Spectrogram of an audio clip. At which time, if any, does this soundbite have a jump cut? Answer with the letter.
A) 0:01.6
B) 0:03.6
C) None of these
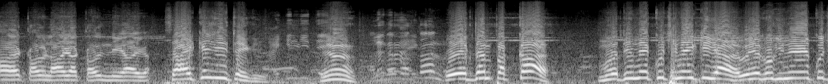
A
